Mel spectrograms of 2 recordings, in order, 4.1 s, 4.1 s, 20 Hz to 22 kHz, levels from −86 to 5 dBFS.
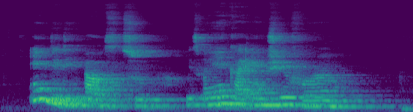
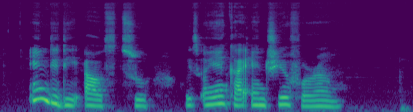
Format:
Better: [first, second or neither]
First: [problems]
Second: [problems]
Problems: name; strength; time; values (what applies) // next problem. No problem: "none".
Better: second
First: room echo; dies away in 0.9 s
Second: none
